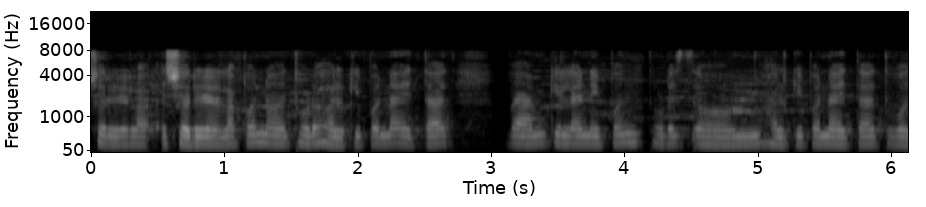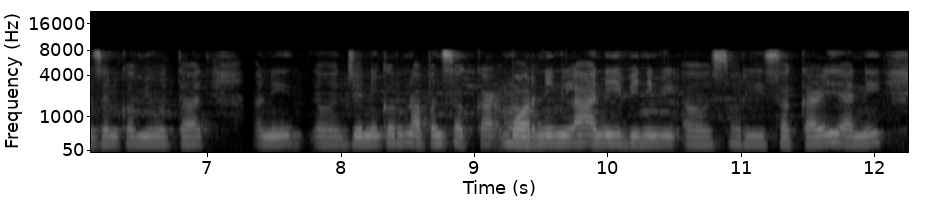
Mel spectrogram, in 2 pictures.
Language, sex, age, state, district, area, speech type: Marathi, female, 30-45, Maharashtra, Wardha, rural, spontaneous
